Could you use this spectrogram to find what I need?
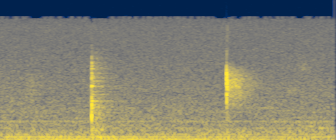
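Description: Snooker balls click together on a shot.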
